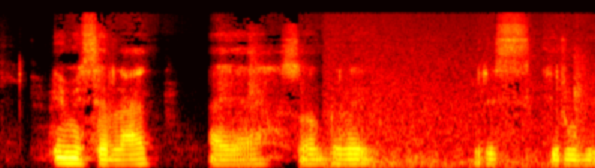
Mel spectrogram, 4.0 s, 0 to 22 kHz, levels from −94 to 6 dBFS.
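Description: Noise suppressor artifacts run through the whole speech clip. The suppressor cuts bands it judges to be steady noise by about 4 dB, frame by frame, so the background dips between words and swells back beneath them. A spectrogram shows the noise floor darkening in pauses and lifting under speech energy. The room noise itself jumps by about 22 dB at roughly 2 seconds, settling about 16 dB below the speech.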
